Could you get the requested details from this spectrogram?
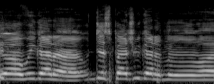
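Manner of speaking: put-on high child cop voice.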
